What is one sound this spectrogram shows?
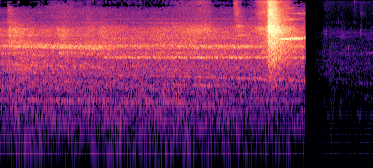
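A metro train rushes past with a loud roar and screeching wheels.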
